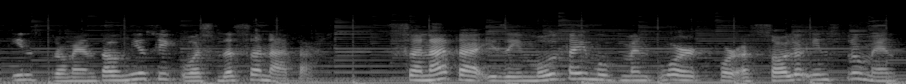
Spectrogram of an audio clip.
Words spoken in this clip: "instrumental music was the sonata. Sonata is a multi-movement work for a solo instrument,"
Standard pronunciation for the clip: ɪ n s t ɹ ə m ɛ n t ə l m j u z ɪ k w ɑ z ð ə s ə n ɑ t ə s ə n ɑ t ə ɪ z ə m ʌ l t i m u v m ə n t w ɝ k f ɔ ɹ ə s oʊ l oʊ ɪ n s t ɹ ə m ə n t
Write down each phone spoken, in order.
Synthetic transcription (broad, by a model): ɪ n s t ɹ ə m ɛ n t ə l m j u s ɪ k w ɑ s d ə s ə n ɑ t ə s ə n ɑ t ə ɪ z ə m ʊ l t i m u v m ə n t w ɝ k f ɔ ɹ ə s oʊ l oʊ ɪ n s t ɹ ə m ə n t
